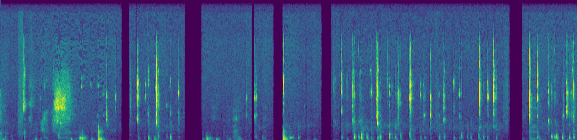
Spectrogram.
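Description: Faint scattered clicks and light taps of hands working with a rubber stamp and ink pad on painted paper, with small knocks as things are pressed down on the table.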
